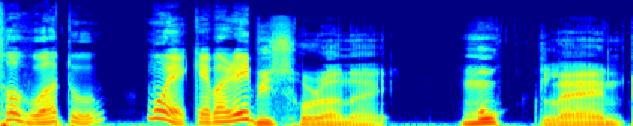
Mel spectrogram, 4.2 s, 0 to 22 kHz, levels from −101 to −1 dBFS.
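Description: From 1.69 s to the end at 4.23 s the speech falls into a section at the wrong speed, running at 0.61 times its proper rate and dropping about ten semitones, so it turns deep, slow and drawn out from one moment to the next. This likely comes from that stretch being played back against the wrong clock. Pitch and tempo sink together, which sets it apart from a pitch shift or time stretch, where only one of the two would change.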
